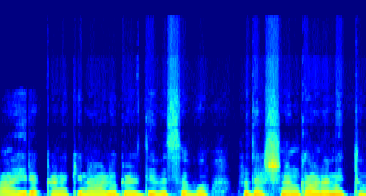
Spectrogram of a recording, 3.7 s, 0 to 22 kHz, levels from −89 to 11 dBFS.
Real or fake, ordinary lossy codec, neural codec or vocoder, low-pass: fake; Opus, 24 kbps; vocoder, 44.1 kHz, 128 mel bands, Pupu-Vocoder; 19.8 kHz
